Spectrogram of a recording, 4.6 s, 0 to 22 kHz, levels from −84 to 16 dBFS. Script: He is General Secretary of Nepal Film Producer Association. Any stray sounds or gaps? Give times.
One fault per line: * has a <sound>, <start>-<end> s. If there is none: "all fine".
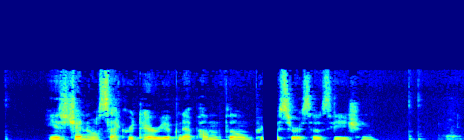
* has a dropout, 2.6-2.8 s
